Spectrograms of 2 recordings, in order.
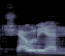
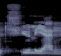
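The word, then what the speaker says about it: Qiaolian: Okay, yeah, Melinda Chulian May. That's her name, Chulian. No, not Chowlian, Chulian.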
